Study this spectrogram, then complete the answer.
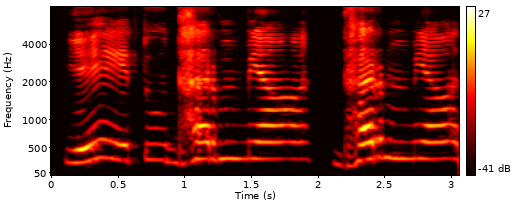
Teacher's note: ಧ ಮಹಾಪ್ರಾಣ ಐಡ್ ಬೊಕ್ಕ ಅರ್ಕಾರ ಒತ್ತು ಮಾಡ್ದು ಬೊಕ್ಕ ಉಂಡು ಐನ ದುಂಬುದೆತ.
